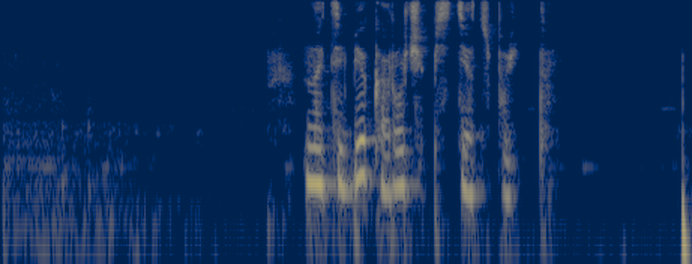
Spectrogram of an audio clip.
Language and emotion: Russian, angry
